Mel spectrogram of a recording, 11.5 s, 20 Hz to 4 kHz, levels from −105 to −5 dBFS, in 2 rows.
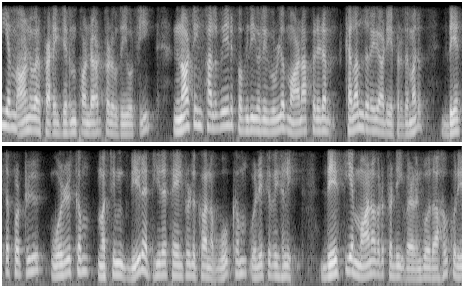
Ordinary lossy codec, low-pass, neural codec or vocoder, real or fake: none; 3.6 kHz; codec, 16 kHz in and 24 kHz out, 0.6 kbps, FocalCodec, streaming, 4096 codes; fake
